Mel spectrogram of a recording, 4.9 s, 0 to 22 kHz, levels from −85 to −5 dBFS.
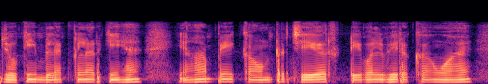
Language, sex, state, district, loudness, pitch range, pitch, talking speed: Hindi, male, Jharkhand, Garhwa, -17 LUFS, 105-110 Hz, 110 Hz, 160 wpm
